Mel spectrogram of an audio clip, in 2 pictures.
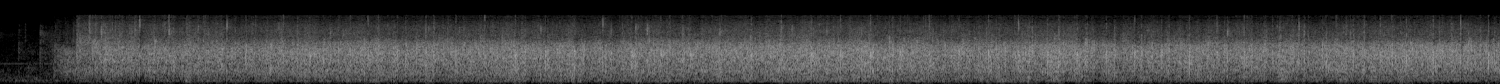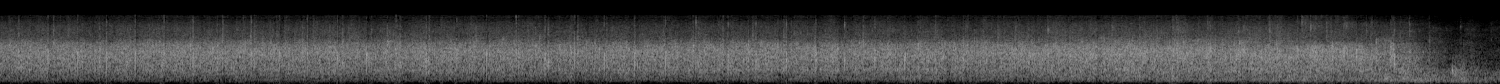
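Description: Audience applauding. The clapping starts suddenly about half a second in, holds steady, and fades out near the end.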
